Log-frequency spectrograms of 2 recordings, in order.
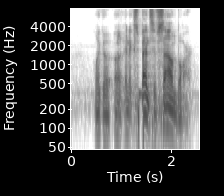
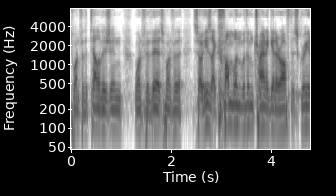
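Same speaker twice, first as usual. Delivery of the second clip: usual speaking voice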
